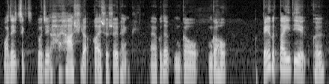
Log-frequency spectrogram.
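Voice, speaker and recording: A young man speaks Hong Kong Cantonese at a middling pitch. He hosts in a conversational interview style and often slips English words into his sentences. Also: moderate pace. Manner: mixes English words into speech. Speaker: podcast host.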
